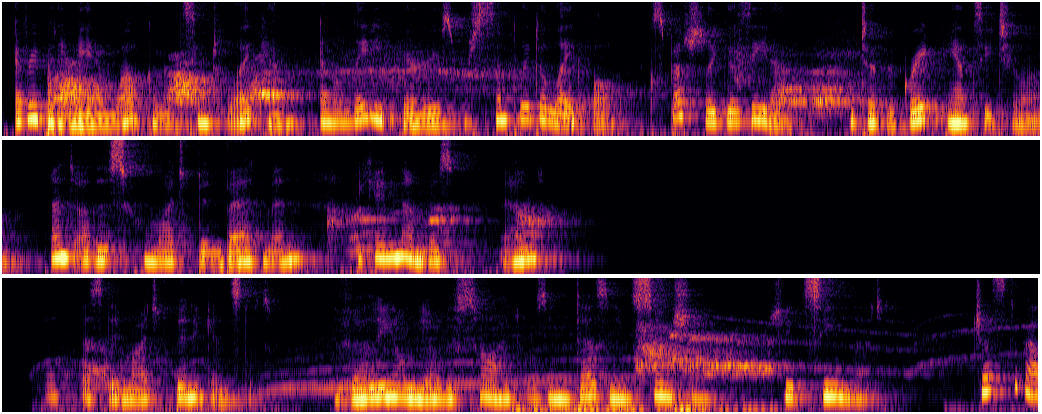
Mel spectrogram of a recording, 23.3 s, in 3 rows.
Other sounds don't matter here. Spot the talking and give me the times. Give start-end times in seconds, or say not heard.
0.0-11.8, 15.9-23.3.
